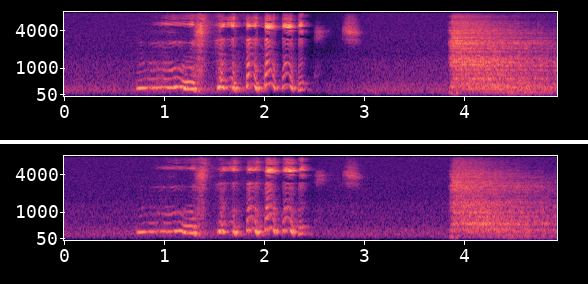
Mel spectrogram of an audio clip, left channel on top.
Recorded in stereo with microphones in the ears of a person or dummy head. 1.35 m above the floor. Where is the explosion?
65° left (ahead or behind), 3 m.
